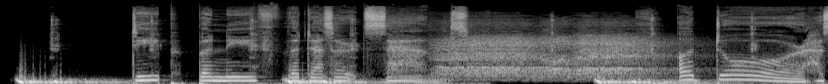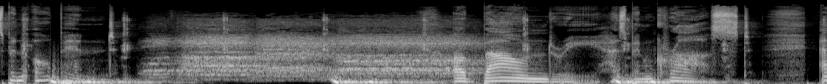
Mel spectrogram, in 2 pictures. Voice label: Movie Trailer Voice of God Spooky low tone mixed, voiceover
